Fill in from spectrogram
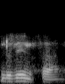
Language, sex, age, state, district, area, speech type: Hindi, male, 30-45, Uttar Pradesh, Mirzapur, rural, conversation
